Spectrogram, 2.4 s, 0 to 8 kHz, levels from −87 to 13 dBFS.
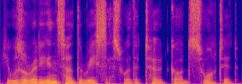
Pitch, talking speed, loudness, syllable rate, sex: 110 Hz, 270 wpm, -19 LUFS, 7.7 syllables/s, male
